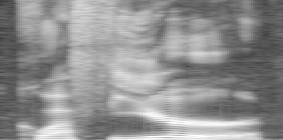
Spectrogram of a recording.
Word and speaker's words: coiffure: next is coiffure yeah it's a very subtle difference quaffier uh and this one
